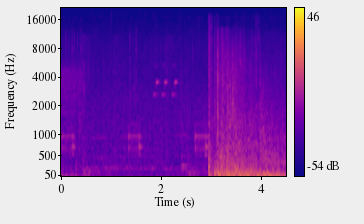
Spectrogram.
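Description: Shotgun blast in a post-apocalyptic survival game, a single loud booming shot that erupts abruptly and leaves a dense noisy tail, preceded by quieter game ambience with faint chirps.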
